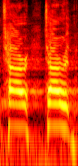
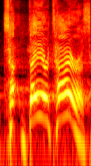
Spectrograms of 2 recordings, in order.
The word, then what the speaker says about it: Thyatira: So this morning we want to look at the church of Thyatira. I'm pronouncing that wrong. Thyatira.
